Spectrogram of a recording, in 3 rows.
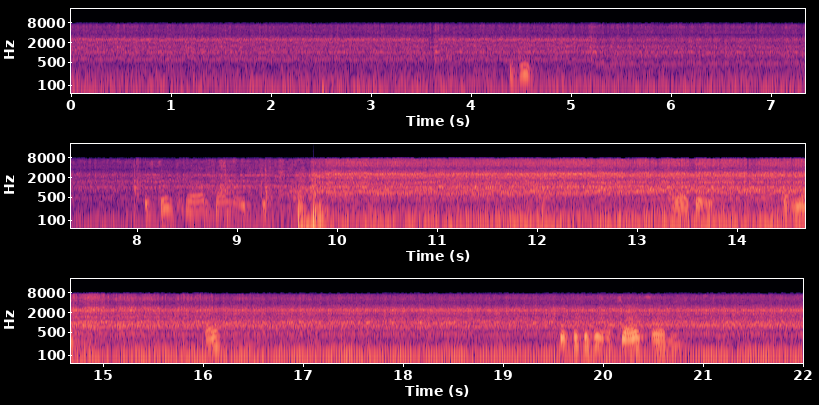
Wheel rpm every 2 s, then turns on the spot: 160, 160, 160, 160, 170, 150, 150, 150, 160, 160, 160.
none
